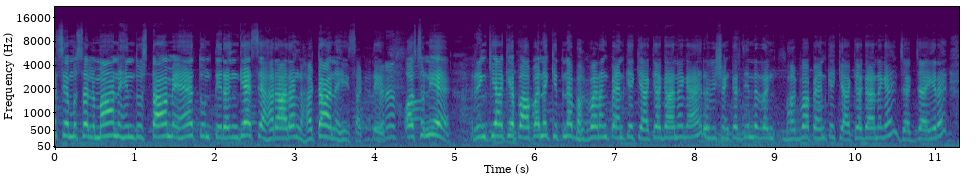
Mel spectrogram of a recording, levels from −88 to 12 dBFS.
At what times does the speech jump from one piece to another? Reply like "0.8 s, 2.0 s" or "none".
4.2 s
